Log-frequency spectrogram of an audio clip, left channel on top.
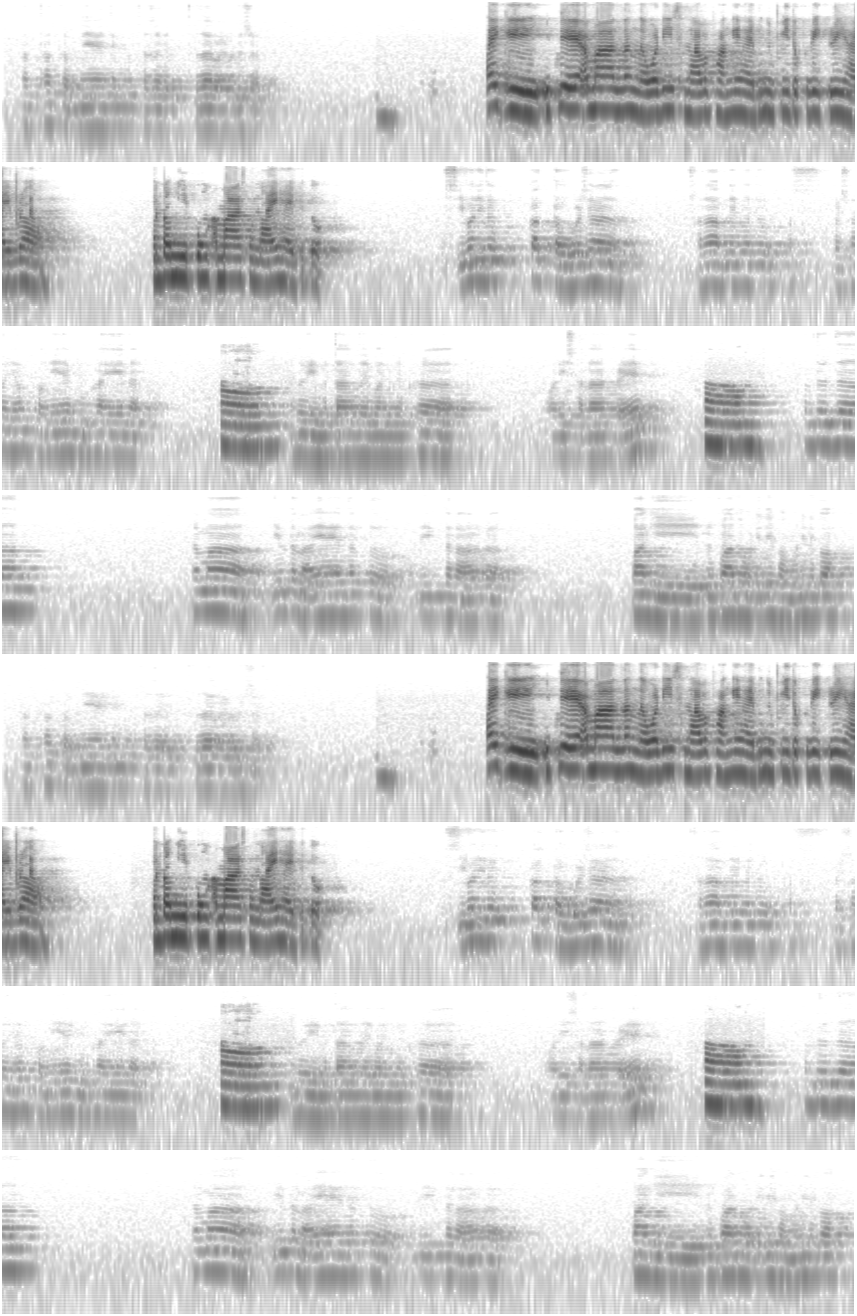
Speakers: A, on the left; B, on the right.
A: ꯊꯥꯛꯇꯕꯅꯤ ꯍꯥꯏꯔꯗꯤ ꯑꯃꯨꯒ ꯊꯥꯖꯔꯣꯏ ꯊꯥꯖꯔꯣꯢꯕꯗꯨꯁꯨ
B: <unintelligible> ꯑꯩꯒꯤ ꯏꯆꯦ ꯑꯃ ꯅꯪꯅ ꯋꯥꯔꯤ ꯁꯟꯅꯥꯕ ꯐꯪꯉꯦ ꯍꯥꯏꯕ ꯅꯨꯄꯤꯗꯣ ꯀ꯭ꯔꯤ ꯀ꯭ꯔꯤ ꯍꯥꯏꯕ꯭ꯔꯣ꯫ ꯅꯕꯥꯅꯤ ꯄꯨꯡ ꯑꯃ ꯁꯅꯥꯥꯏꯌꯦ ꯍꯥꯏꯕꯗꯣ꯫
A: ꯏꯁ ꯏꯕꯥꯅꯤꯗꯣ ꯀꯠ ꯇꯧꯈ꯭ꯔꯁꯤꯔꯅ ꯁꯅꯥꯕꯅꯦꯕ ꯑꯗꯨ ꯑꯁ ꯄꯩꯁꯥ ꯌꯥꯝ ꯐꯪꯉꯦ ꯍꯥꯏꯕꯝ ꯍꯥꯏꯌꯦꯅ꯫
B: ꯑꯣ
A: ꯑꯗꯨꯒꯤ ꯃꯇꯥꯡꯗ ꯏꯕꯥꯅꯤꯗ ꯈ꯭ꯔ ꯋꯥꯔꯤ ꯁꯥꯟꯅꯥꯈ꯭ꯔꯦ꯫
B: ꯑꯥꯎ
A: ꯑꯗꯨꯗ ꯗ ꯃꯥ ꯌꯨꯝꯗ ꯂꯥꯛꯑꯦ ꯍꯥꯏ ꯍꯟꯗꯛꯇꯣ ꯑꯗꯨ ꯌꯨꯝꯗ ꯂꯥꯛꯑꯒ ꯃꯥꯒꯤ ꯅꯨꯄꯥꯗꯣ ꯍꯣꯂꯤꯗꯦ ꯐꯪꯕꯅꯤꯅꯀꯣ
